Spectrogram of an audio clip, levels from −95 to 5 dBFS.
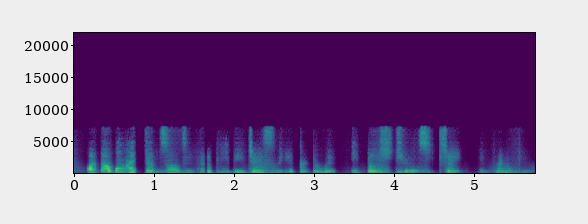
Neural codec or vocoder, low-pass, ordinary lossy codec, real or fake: codec, 44.1 kHz, 0.9 kbps, DAC; 7.2 kHz; none; fake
